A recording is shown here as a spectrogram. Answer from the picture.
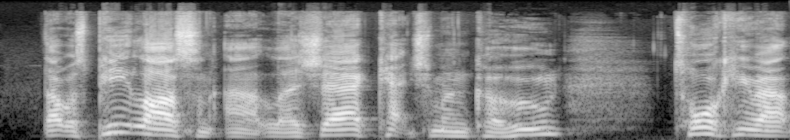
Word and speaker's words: Leger: Ledger, is it? Ketchum and Cohoon? Leger, Ketchum. Leger. Yeah, Leger is a Louisiana Cajun name.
